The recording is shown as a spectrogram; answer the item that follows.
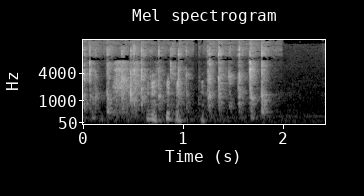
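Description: Typing on a computer keyboard, a quick, uneven run of many clicking keystrokes that stops abruptly near the end, with no talk.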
